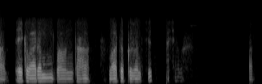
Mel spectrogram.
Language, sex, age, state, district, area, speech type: Sanskrit, male, 18-30, Andhra Pradesh, Guntur, urban, conversation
